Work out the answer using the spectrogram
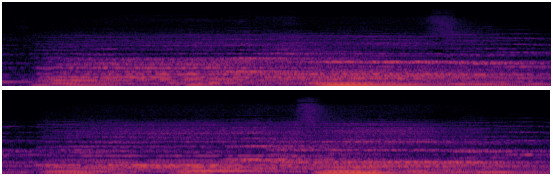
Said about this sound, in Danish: Det musik, du kan høre, er skrevet af Wolfgang Amadeus Mozart.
